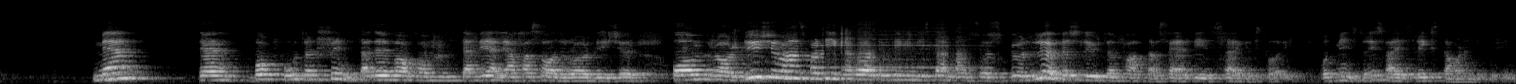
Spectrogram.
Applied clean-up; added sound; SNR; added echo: neural separator model SepFormer DNS4.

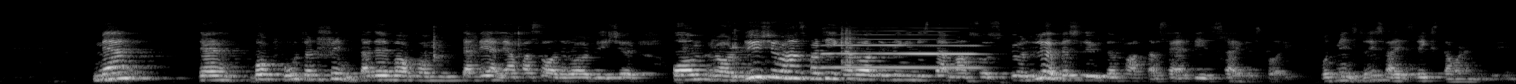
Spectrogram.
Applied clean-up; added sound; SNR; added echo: classical method WPE with log-MMSE.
